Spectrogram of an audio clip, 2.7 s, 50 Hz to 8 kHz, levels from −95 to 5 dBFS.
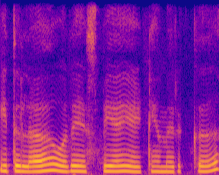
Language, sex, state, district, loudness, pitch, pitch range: Tamil, female, Tamil Nadu, Nilgiris, -15 LUFS, 240 Hz, 230-245 Hz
